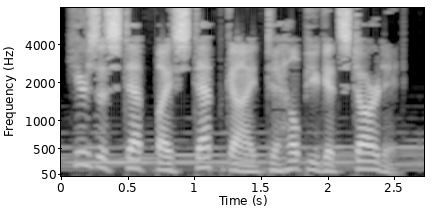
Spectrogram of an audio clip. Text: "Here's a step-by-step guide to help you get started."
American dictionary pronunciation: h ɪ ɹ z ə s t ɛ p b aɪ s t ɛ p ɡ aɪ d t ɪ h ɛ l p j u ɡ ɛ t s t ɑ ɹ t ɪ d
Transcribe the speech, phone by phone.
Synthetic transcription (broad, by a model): h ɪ ɹ z ə s t ɛ p b aɪ s t ɛ p ɡ aɪ d t ɪ h ɛ l p j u ɡ ɛ t s t ɑ ɹ t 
